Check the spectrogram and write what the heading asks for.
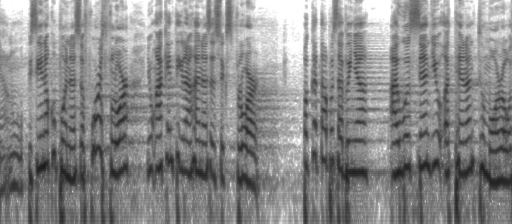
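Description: A middle-aged woman from the Philippines with a Filipino accent, giving a heartfelt sermon testimony and slipping in English phrases. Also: sits high. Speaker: preacher. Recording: long reverb of a hall.

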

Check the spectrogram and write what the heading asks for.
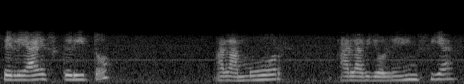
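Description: A woman poet from Honduras speaking slowly and solemnly from a podium on a festival stage, recorded on a camera out in the hall. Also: medium pitch, fairly even intonation, gravelly, slight background noise. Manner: slow, solemn and declamatory. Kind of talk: poetry recital speech. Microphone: podium mic, camera far off in the hall. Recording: dull lo-fi camera audio with loud music.

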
